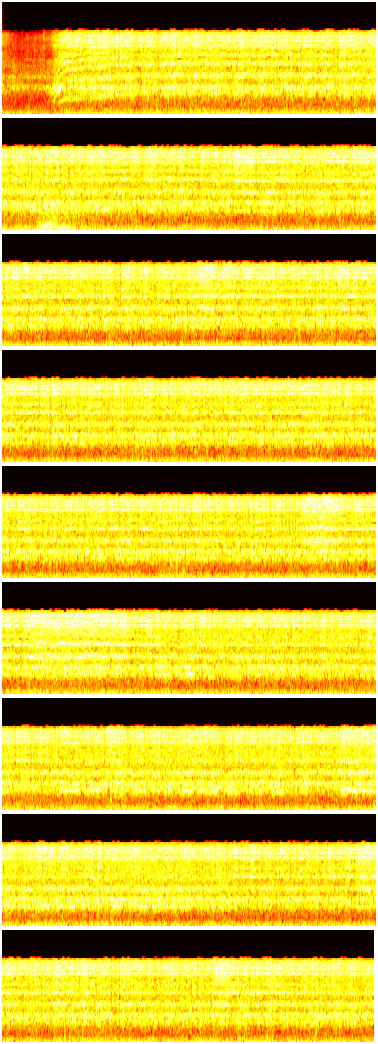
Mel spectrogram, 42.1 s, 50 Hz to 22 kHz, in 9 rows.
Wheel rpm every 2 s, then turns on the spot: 100, 200, 210, 210, 200, 200, 200, 200, 200, 200, 200, 200, 200, 200, 200, 200, 200, 200, 200, 200, 200.
none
